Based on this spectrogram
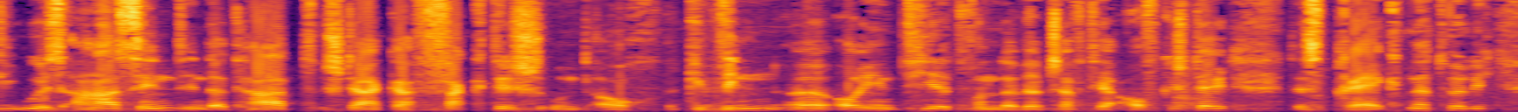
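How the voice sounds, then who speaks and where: Dry and close with no echo, a man's voice moves at a fairly slow pace. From Munich, Bavaria. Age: 40s. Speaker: personnel assessment consultant. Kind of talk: interview. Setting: outdoors on a public square.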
